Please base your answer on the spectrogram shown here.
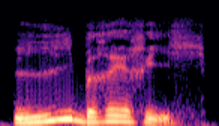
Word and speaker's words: librairie: Then, la librairie. Okay, remember, I here, li. Librairie, final E, not pronounced.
